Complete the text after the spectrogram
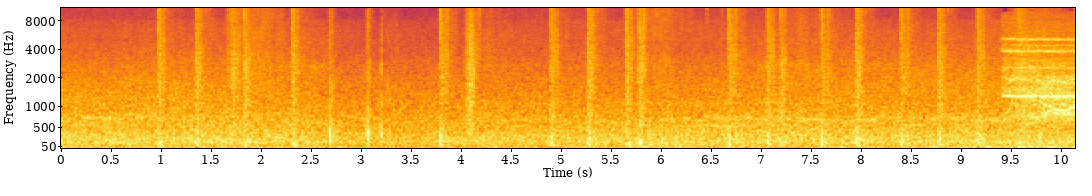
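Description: Armoured footsteps clink and crunch on stone.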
